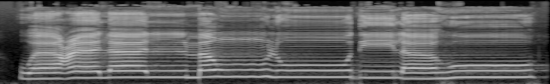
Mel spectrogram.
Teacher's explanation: huruf lam yang harokatnya dhammah ini kita panjangkan sepanjang 2 harokat saja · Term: mad tabi'i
